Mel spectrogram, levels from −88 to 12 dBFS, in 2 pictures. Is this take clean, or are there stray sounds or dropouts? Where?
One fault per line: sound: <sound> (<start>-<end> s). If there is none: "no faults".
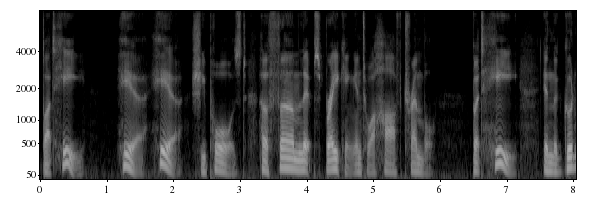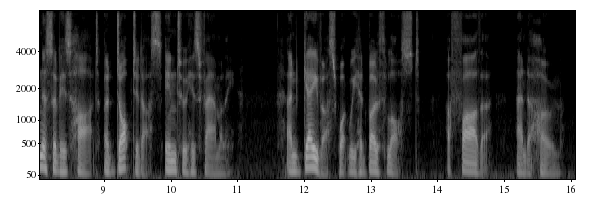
no faults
